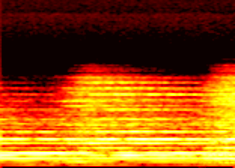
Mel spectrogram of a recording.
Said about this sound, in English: One setting that I think is cool on this is everything off except reverb, and I've got reverb dimed.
